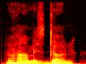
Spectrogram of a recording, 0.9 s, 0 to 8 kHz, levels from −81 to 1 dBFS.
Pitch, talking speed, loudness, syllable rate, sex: 130 Hz, 280 wpm, -13 LUFS, 5.9 syllables/s, male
